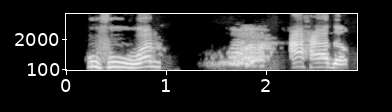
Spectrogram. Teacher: এই ওয়াও জবর, ওয়াওর উপর কয় জবর, এই দুই জবরে গোপন নুন সাকিন, সামনে হামজা আসছে স্পষ্ট হবে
